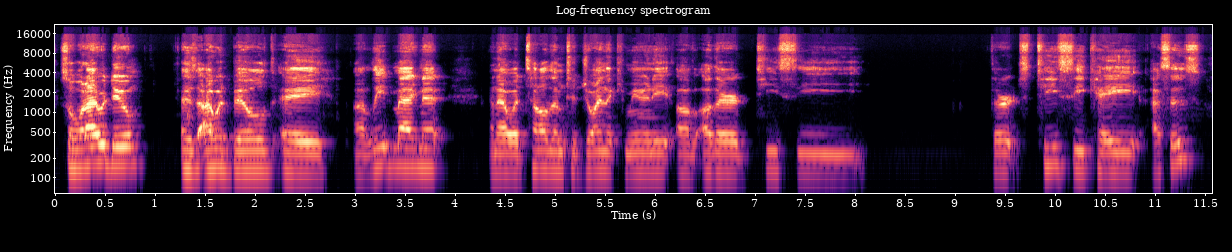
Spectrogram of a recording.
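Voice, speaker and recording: A man's voice: medium pitch, steady tone, unhurried. A man coaching viewers live about online business, talking conversationally and encouragingly with frequent restarts, and saying he has an accent of his own. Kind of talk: live-stream coaching, answering chat.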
